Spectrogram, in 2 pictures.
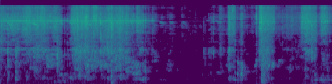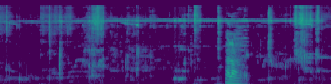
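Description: Leaves rustle and twigs snap as a man pushes through dense plants.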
